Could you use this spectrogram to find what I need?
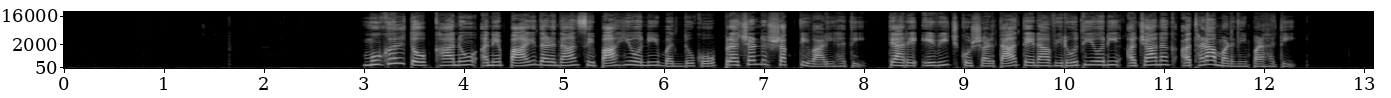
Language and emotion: Gujarati, neutral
